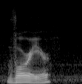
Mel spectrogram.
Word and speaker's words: Vorreyer: So her last name is spelled V-O-R-R-E-Y-E-R, pronounced Vorier.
